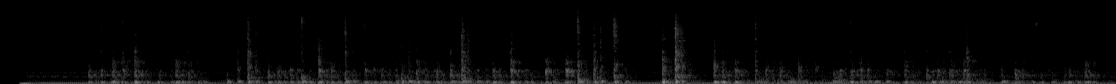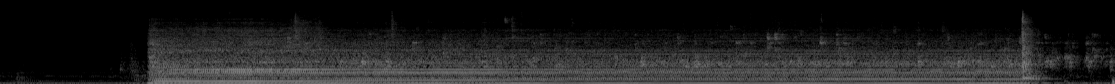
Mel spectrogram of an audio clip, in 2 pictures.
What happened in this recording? I decided to make a cofee during typing an email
